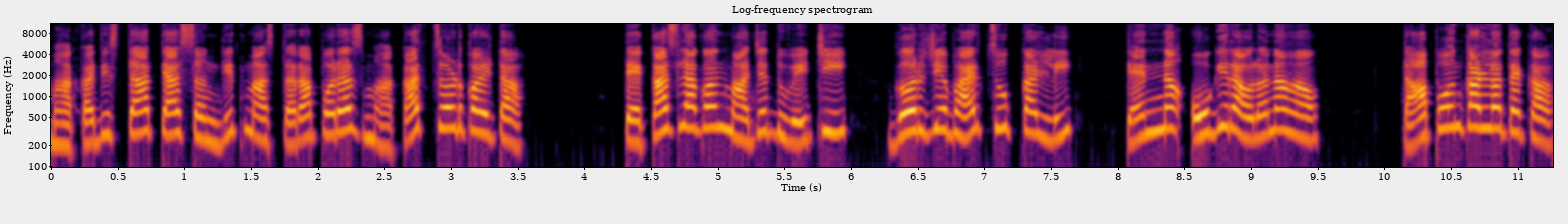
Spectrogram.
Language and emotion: Goan Konkani, angry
